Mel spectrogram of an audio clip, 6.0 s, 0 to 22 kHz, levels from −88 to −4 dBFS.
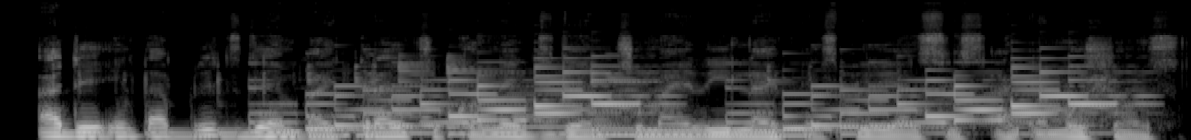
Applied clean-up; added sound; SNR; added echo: none; Ringtone + Electric guitar; 3 dB; none.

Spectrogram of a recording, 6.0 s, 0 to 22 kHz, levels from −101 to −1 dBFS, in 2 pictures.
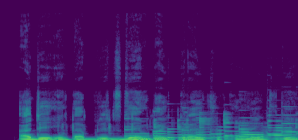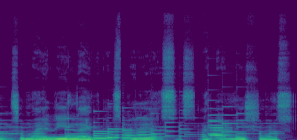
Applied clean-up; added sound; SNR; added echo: neural mask model RNNoise.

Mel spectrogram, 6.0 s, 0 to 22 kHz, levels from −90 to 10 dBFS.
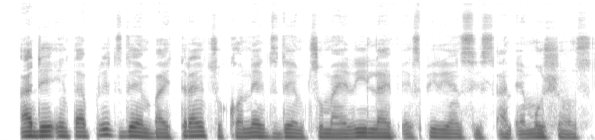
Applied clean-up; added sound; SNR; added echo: none; none; none; none.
